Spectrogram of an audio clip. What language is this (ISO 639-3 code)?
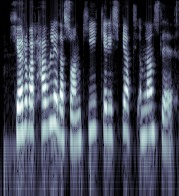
isl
